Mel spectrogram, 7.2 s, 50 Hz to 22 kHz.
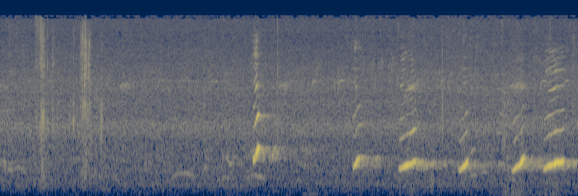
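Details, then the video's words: Lar gibbon, also called white-handed gibbon, at Zoo Opole in 2015. After about three seconds of quiet background, a series of clear, rising, whistled hoots begins. The hoots come roughly every half to one second and grow louder toward the end. "Lar Gibbon - Gibon Białoręki"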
